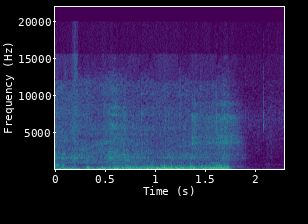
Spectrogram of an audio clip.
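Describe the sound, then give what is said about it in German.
Strong wind at the Timmelsjoch mountain pass buffets the microphone during the climb toward the top, in a steady, low, rumbling roar with a broad hiss on top, then cuts off abruptly after under two seconds, leaving near silence. “Aber was ich da krass finde, man hört da den Wind.”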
